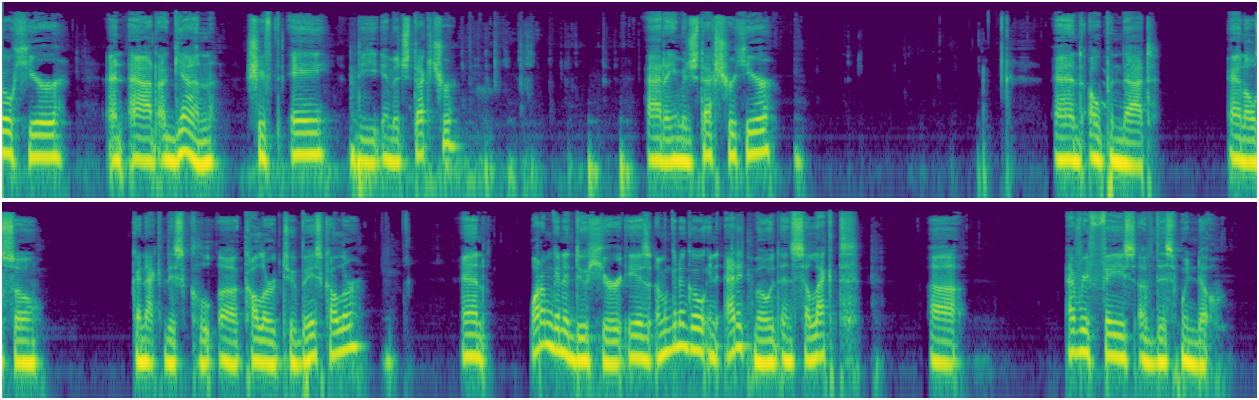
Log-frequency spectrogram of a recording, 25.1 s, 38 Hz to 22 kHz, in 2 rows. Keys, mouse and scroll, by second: 8.1-10.6 middle drag, 10.6-11.7 drag, 18.1 Tab, 18.9 click, 20.2 shift+click, 20.6 shift+click, 20.9 shift+click, 21.3 shift+middle click, 22.2 shift+click, 22.5 shift+click, 23.0 shift+click, 23.3 shift+click, 23.6 shift+click, 24.0 shift+click, 24.3 shift+click, 24.8 shift+click.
